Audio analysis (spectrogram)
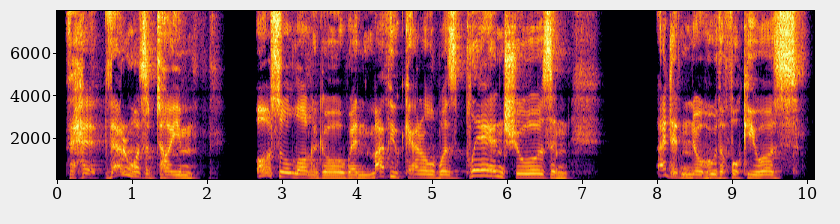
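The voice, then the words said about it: Fantasy dwarf character voice. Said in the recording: “I have to use an accent. My favorite accent, apparently. Which we all know is the dwarf.”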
